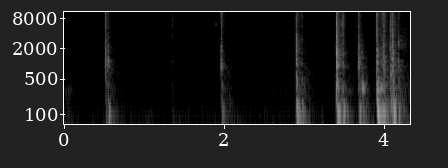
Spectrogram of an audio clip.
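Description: Keys clack on a computer keyboard in sparse, isolated taps at first, then a quicker burst of typing, close and alone with no talk.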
